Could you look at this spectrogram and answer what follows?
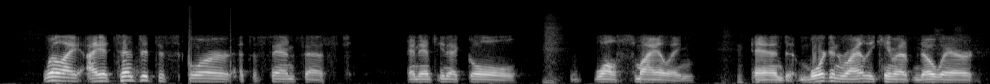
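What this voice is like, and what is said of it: Raspy, hoarse voice from a cold. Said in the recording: “I'm still fighting a cold that I picked up in Toronto. So I'm sorry if I don't sound as I usually do. ... I sound like my great aunt after smoking a pack of Marlboros.”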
